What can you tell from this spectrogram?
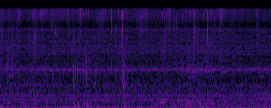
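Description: A steady low machine hum, with a few faint short wet squishes and crinkles as a plastic-gloved hand rubs marinade into a whole raw chicken.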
